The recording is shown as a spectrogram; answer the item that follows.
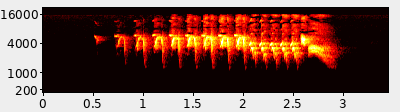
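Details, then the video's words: Pet chaffinch, its beak recently turned purple, recorded 10/05/12. It gives one complete song lasting about two and a half seconds: a quick series of bright repeated notes that drop lower and end in a fast rattling flourish. The background is otherwise silent. "Mi pinzon cantando"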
